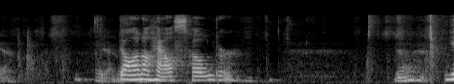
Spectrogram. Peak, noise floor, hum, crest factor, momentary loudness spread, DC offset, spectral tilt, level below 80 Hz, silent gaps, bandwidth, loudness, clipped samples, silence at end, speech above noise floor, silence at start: -6 dBFS; -52 dBFS; none; 20 dB; 23 LU; under 0.1%; -4 dB/octave; -62 dBFS; none; 11 kHz; -23 LUFS; under 0.1%; 0 s; 29 dB; 0 s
